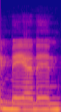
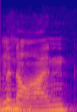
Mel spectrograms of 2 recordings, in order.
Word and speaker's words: Manon: I mean, we say maninon both of us instead of manon.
